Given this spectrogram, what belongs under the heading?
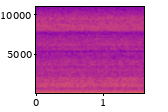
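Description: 2019 Kenworth T370 mechanics truck engine idling nearby, a steady low diesel rumble with constant hum and no variation over a short stretch.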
